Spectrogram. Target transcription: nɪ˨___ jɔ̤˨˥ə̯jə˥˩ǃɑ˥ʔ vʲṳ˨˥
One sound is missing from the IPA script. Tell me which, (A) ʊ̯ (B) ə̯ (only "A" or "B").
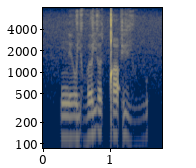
A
